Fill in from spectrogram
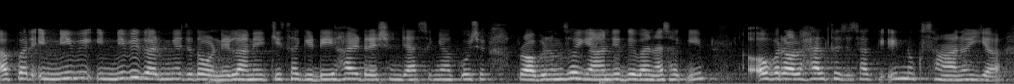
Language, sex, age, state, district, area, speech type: Dogri, female, 18-30, Jammu and Kashmir, Kathua, rural, spontaneous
